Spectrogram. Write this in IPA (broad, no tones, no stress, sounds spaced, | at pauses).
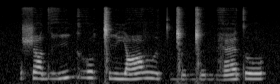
ʃ ɑ dʱ i ɡʱ o ǀ i j ɑ v ɯ t ɡ͡ǀ ø ɡ͡ǀ ø bʱ æ t o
